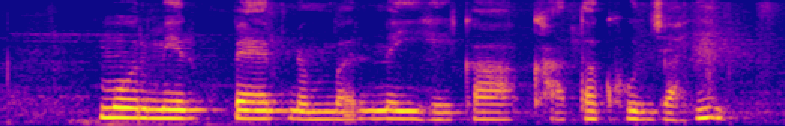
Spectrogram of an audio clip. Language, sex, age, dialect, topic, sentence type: Chhattisgarhi, female, 18-24, Western/Budati/Khatahi, banking, question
